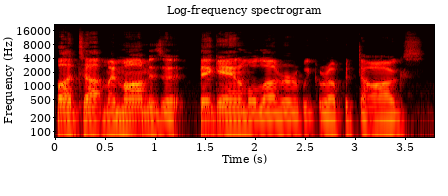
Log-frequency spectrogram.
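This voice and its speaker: Bright-voiced American man, halting speech. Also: medium pitch, steady tone. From United States. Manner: hesitant, often repeats words while finding his phrasing. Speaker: guest, criminology researcher and conservationist. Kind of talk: casual interview answers.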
